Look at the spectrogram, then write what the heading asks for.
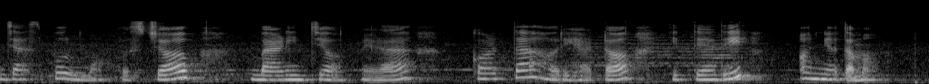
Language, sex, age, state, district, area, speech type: Odia, female, 30-45, Odisha, Jajpur, rural, spontaneous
